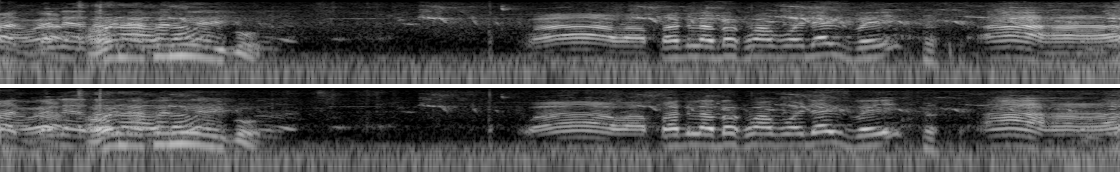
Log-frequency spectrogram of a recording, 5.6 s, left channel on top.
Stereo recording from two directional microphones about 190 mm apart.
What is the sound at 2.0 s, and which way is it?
Bird, 70° right (ahead or behind).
